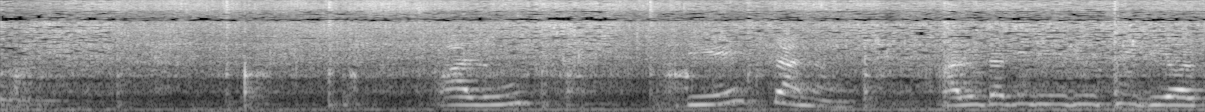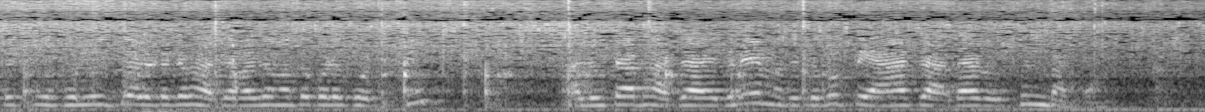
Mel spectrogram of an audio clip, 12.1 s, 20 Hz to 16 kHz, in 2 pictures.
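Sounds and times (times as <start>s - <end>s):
potatoes sizzling in oil: 0.0s - 12.0s
metal spatula scraping pan: 5.5s - 10.2s.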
